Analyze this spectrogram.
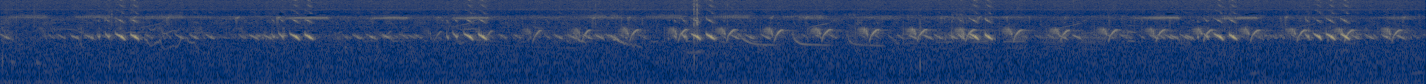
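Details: Parent olive-backed sunbirds feed a very small chick; repeated high double chirps quicken midway into a burst of rapid twittering, with a steady shrill hum behind.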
